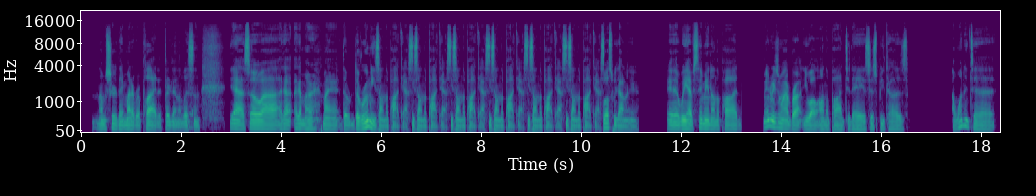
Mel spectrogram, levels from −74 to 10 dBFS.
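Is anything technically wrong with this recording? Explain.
Yes. From 6.6 to 10.5 s, right after "roomies on the podcast", there is a broken-record loop. A 0.77 s fragment repeats exactly five times back to back before the audio resumes at "else we got on". The likely cause is a stalled player or stream resending its last buffered piece, so the audio that belonged in that span is missing.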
